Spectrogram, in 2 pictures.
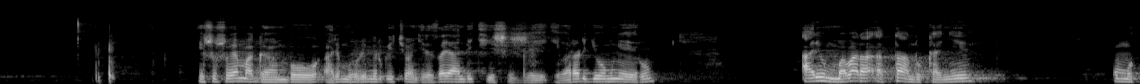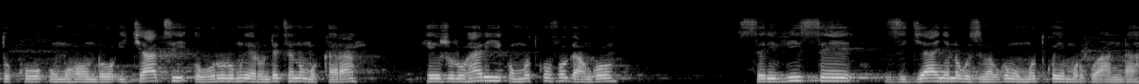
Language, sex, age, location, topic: Kinyarwanda, male, 25-35, Huye, health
